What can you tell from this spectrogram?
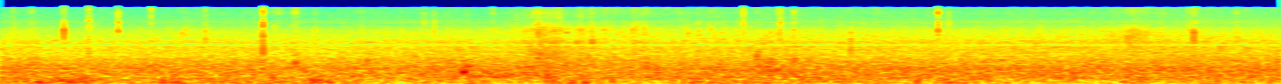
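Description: Fast river water rushing and splashing steadily around the boat, with wind buffeting the microphone and a few faint splash ticks.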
